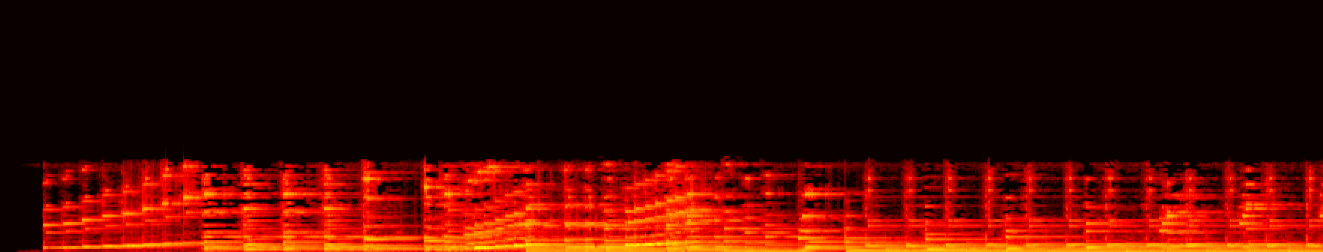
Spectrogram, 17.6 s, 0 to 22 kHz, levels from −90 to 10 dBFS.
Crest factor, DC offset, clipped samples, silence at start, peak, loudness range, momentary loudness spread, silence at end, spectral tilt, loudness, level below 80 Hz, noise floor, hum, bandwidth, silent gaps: 16 dB; under 0.1%; under 0.1%; 0.55 s; -10 dBFS; 4 LU; 8 LU; 0 s; -4 dB/octave; -27 LUFS; -48 dBFS; -72 dBFS; none; 8.2 kHz; none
